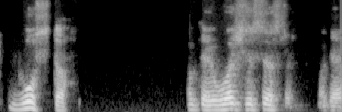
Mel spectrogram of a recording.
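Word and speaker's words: Worcester: wer it's it's spelled War sester but it's pronounced wer okay what your sister okay I got it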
